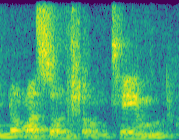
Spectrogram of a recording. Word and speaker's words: Nomasonto Mthembu: I want to pronounce this name correctly. Nomasonto Mthembu.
